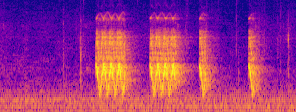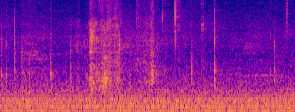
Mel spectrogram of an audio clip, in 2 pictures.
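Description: Battery-powered toy machine gun's electronic firing sound effect from its small speaker: two harsh, buzzing bursts about a second in, then two short ones. Light plastic handling knocks follow.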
